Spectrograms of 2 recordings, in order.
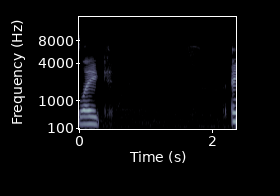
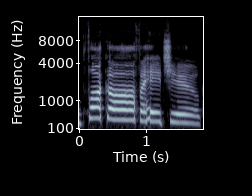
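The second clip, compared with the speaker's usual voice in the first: loud mock snap at someone; hammed-up irritated outburst; 4 semitones higher, 9 dB louder, slower than usual. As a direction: bark it like a grumpy bear. Example of irritable snapping.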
